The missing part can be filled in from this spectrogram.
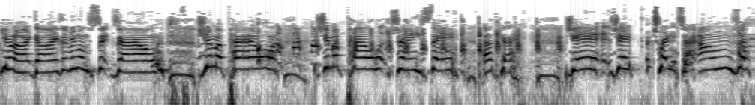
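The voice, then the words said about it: Manchester accent speaking French. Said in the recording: “this one's from Manchester ... Any danger of that accent?”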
